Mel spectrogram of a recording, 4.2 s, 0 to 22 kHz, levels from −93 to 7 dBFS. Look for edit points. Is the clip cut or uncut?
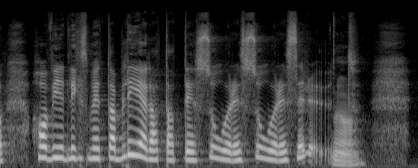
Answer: cut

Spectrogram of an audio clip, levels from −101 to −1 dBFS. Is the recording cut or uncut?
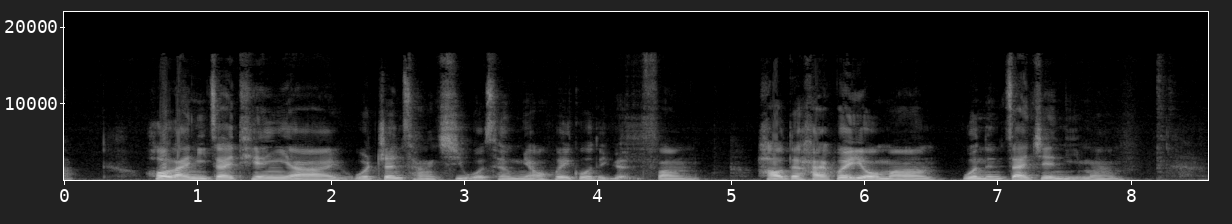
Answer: cut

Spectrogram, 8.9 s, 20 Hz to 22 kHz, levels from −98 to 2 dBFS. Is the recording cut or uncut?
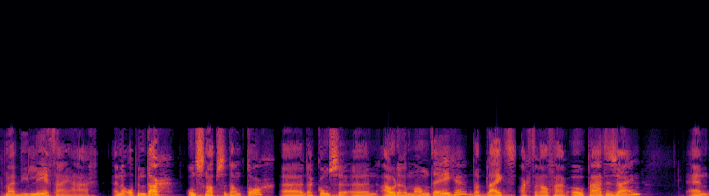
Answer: uncut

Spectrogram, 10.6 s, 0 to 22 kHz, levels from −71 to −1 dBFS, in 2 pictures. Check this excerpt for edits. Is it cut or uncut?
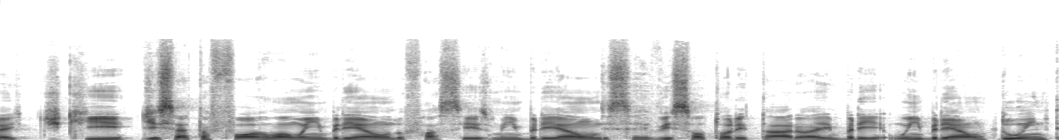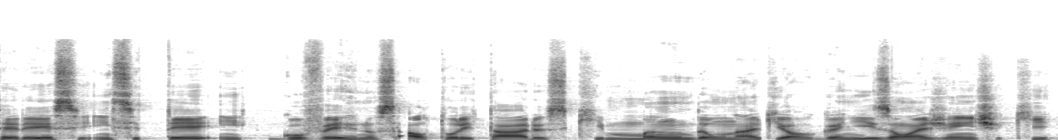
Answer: cut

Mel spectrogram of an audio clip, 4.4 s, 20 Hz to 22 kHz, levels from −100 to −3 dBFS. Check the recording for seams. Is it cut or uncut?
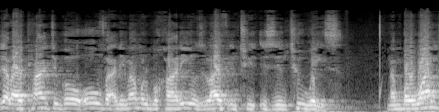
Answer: uncut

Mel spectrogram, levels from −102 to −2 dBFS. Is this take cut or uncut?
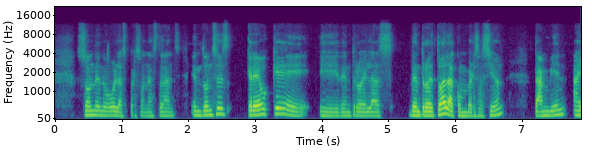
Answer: cut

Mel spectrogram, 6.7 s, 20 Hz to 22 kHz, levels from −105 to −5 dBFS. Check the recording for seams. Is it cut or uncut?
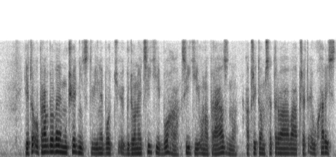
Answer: cut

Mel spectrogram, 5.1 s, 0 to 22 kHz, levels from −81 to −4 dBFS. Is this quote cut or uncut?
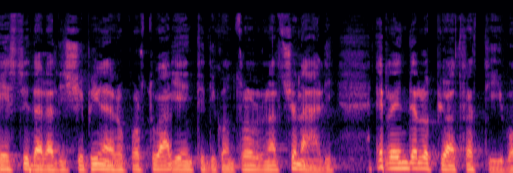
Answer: cut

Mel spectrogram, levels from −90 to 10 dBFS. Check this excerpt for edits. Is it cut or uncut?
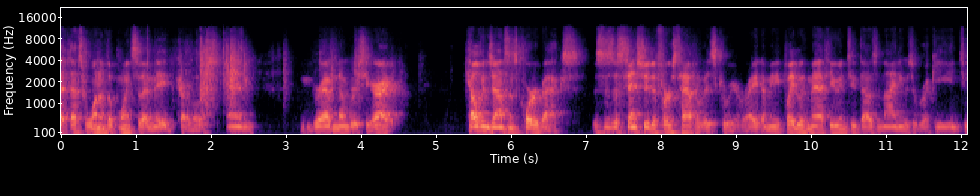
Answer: cut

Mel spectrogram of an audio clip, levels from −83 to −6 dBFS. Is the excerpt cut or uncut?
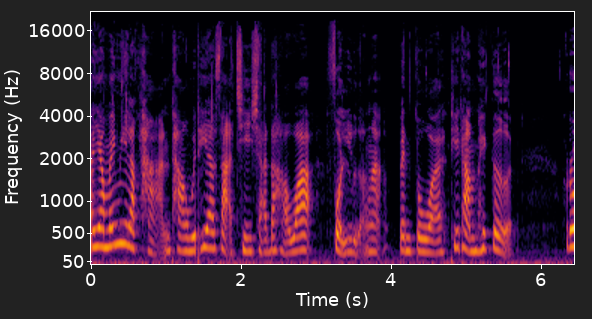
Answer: cut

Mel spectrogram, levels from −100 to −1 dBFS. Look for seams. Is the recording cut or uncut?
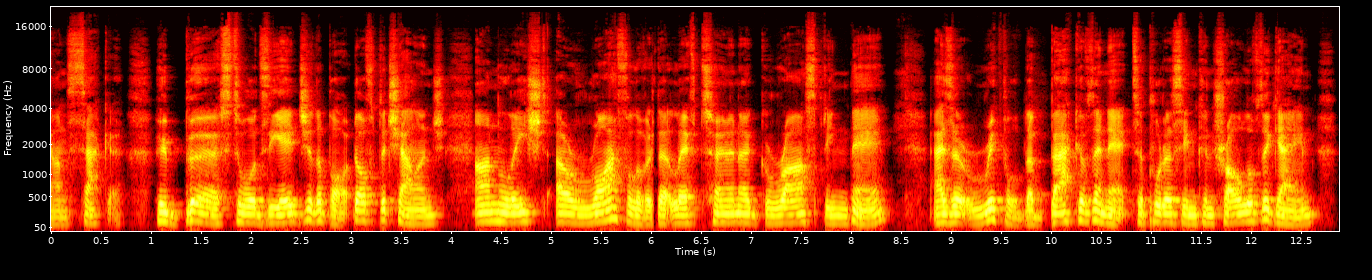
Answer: cut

